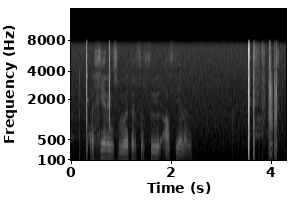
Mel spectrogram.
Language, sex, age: Afrikaans, male, 18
